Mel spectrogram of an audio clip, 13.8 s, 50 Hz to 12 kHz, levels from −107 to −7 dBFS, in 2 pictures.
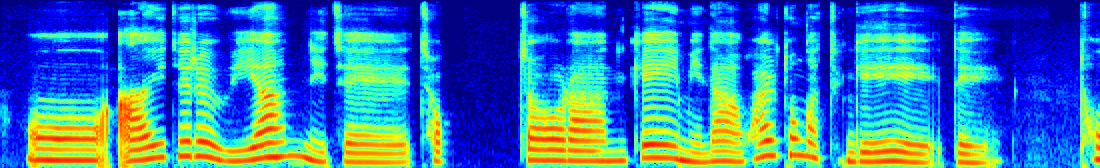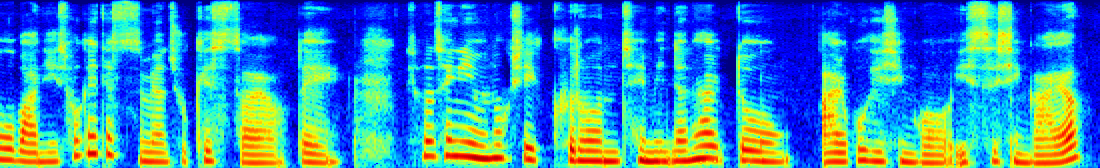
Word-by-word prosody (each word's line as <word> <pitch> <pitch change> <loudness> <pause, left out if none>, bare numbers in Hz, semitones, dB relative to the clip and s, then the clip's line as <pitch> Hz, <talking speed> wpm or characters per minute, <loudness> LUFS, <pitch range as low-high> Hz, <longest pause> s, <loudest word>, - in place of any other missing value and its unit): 어 215 -1 +1
아이들을 270 +3 +1
위한 270 +7 0
이제 175 -3 -5
적절한 200 +1 -3
게임이나 200 -7 -2
활동 305 +4 -2
같은 245 -9 -7
게 185 -2 -2
네 170 0 -7 0.5
더 225 -2 +1
많이 185 -2 +1
소개됐으면 300 - -1
좋겠어요 175 -4 -3
네. 175 -1 -2 0.4
선생님은 295 -4 +5
혹시 240 -3 +2
그런 200 -2 +3
재밌는 200 0 +4
활동 210 -6 +3 0.2
알고 185 +3 +2
계신 190 -2 0
거 160 -2 -2
있으신가요? 175 +3 +1
200 Hz, 255 characters per minute, -23 LUFS, 185-245 Hz, 0.5 s, 선생님은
